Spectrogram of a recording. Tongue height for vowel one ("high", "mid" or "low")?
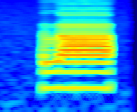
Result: low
